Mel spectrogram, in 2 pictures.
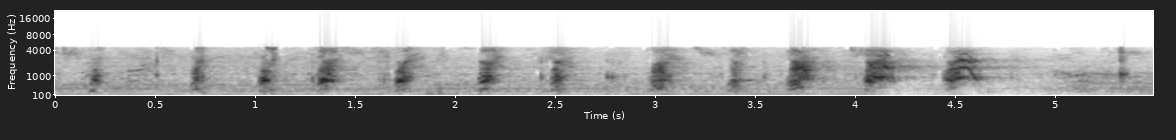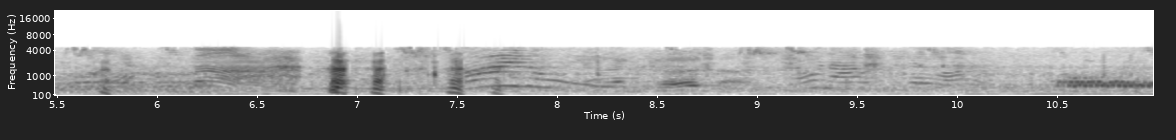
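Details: Neighbour's dogs, friendly, barking at the sight of someone: rapid, evenly spaced barks for the first four seconds, then a looser mix of higher whining, yelping sounds and a few barks.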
